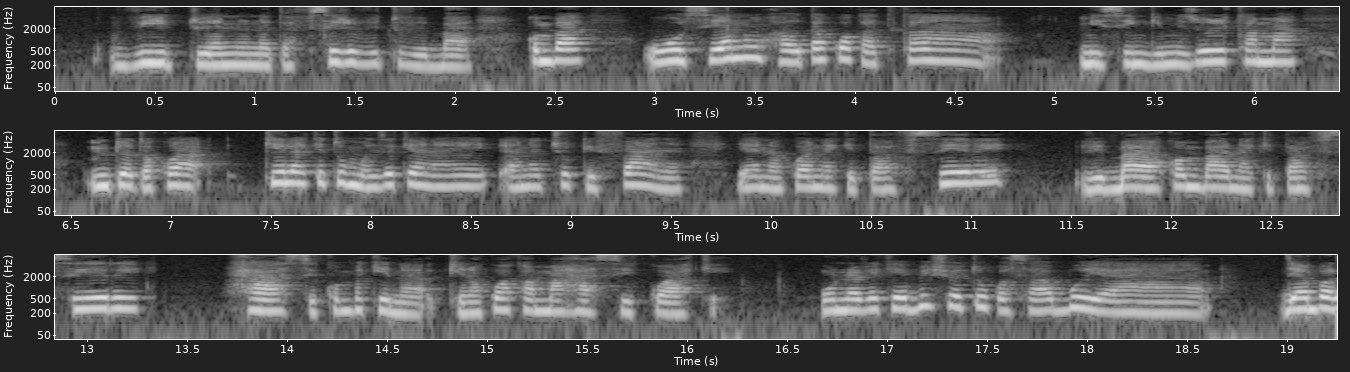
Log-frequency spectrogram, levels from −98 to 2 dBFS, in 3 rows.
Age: 20-39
